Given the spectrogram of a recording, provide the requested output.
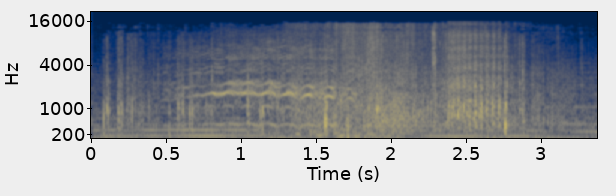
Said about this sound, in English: Meanwhile, the prince rode up to the tower on his horse.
